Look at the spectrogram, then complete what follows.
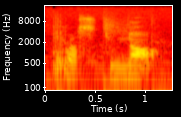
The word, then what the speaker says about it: Prastuna: For this language, I'm just going to make stress on the last syllable, so it'll be Prastuna.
